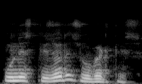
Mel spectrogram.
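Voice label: scissors small open desc, Catalan; tuxpaint-stamps; household; arttools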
